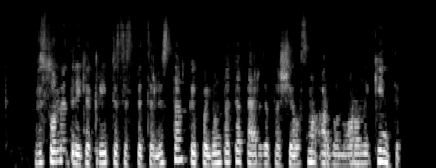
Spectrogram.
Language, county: Lithuanian, Vilnius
